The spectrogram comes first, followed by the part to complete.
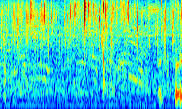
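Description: Wood fire burning with engine oil on it, crackling with a few sharp pops about half a second and just over a second in.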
